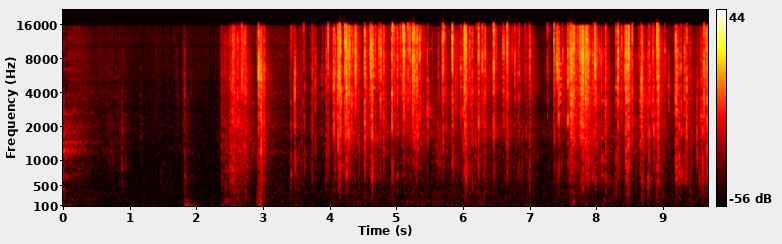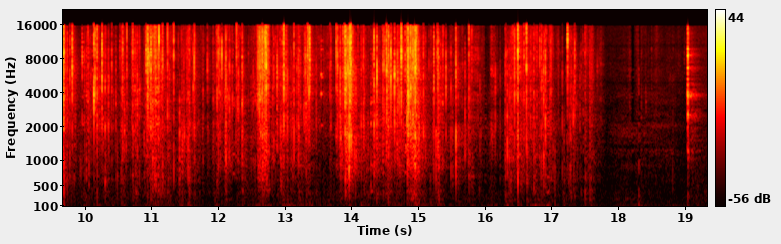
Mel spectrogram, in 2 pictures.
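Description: A Force of Will TSW booster pack wrapper is crinkled and torn open up close, with a long run of loud, uneven crackling and ripping bursts after a brief quiet start, no talking.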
